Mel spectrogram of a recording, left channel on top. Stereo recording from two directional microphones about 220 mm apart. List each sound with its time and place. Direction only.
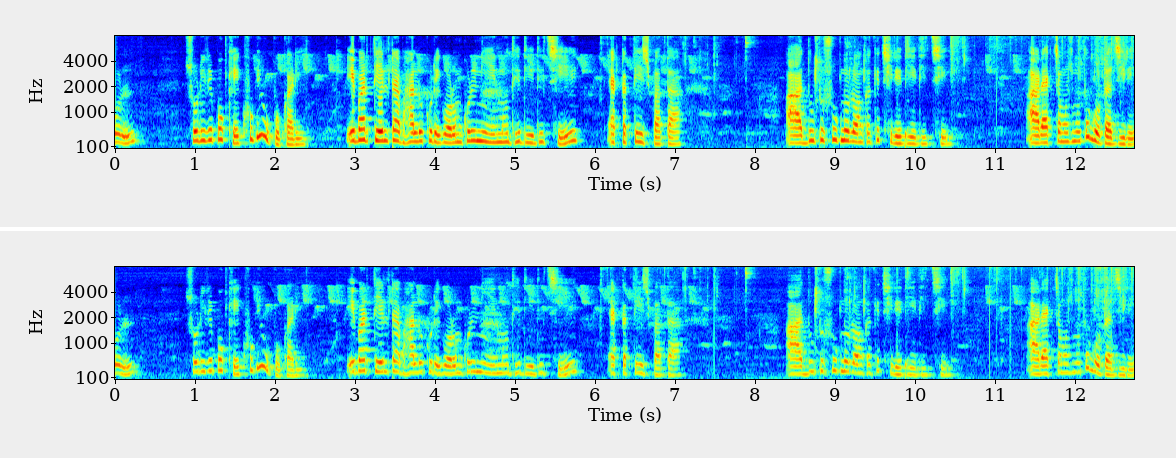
0.9 s a woman's voice: 40° left (ahead or behind)
8.4 s a woman's voice: 40° left (ahead or behind)
11.3 s speech: 45° left (ahead or behind)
